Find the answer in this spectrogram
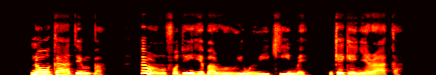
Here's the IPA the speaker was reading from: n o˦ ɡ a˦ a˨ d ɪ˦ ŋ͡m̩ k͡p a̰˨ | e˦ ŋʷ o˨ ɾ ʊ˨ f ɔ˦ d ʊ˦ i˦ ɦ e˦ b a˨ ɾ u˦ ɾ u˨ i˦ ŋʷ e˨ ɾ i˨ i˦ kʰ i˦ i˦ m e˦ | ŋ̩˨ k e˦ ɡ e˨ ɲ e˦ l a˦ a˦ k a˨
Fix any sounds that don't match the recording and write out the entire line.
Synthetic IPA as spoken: n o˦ ɡ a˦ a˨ d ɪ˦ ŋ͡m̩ k͡p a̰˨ | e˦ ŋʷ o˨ ɾ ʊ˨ f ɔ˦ d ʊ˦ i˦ ɦ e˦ b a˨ ɾ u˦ ɾ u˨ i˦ ŋʷ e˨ ɾ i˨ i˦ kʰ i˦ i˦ m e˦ | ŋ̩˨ k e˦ ɡ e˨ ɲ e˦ ɾ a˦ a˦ k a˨

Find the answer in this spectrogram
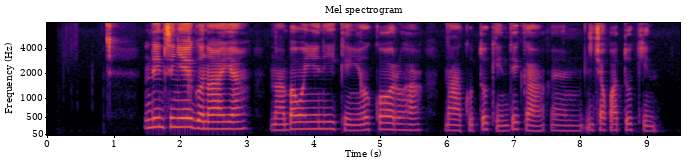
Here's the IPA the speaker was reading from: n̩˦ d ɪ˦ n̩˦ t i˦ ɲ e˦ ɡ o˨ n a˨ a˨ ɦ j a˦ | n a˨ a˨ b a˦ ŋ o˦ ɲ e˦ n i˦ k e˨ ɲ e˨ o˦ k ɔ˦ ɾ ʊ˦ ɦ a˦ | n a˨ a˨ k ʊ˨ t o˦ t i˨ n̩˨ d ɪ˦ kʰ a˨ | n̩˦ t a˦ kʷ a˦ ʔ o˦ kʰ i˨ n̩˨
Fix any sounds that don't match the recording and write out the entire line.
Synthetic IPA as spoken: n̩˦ d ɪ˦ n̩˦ t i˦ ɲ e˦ ɡ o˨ n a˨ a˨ ɦ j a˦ | n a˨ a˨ b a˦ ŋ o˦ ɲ e˦ n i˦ k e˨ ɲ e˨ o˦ k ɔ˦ ɾ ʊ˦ ɦ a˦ | n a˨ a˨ k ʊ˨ t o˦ k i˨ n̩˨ d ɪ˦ k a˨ | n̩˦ t͡ʃ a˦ kʷ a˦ t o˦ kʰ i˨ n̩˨

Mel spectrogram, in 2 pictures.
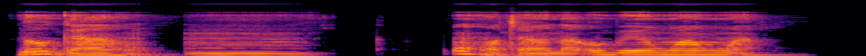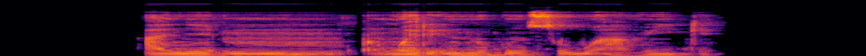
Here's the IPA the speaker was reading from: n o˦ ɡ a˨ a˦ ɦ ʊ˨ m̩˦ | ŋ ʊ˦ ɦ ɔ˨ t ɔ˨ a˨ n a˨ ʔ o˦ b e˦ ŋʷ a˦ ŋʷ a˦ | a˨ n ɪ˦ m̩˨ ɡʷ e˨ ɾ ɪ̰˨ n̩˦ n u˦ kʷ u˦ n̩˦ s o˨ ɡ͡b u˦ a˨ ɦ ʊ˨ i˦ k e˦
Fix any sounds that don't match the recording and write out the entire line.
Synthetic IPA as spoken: n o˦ ɡ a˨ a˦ ɦ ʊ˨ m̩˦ | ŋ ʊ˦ ɦ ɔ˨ t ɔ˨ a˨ n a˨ ʔ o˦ b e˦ ŋʷ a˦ ŋʷ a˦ | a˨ ɲ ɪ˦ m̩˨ ŋʷ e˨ ɾ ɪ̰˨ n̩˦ n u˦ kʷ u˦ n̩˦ s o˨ ɡ͡b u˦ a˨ ɦ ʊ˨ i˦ k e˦

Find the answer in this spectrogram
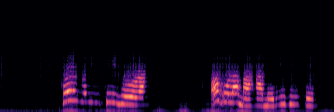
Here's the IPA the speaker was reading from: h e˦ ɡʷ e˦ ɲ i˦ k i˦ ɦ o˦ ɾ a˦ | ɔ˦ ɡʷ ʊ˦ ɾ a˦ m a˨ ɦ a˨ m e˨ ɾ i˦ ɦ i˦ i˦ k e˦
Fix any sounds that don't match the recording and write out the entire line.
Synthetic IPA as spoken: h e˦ ŋʷ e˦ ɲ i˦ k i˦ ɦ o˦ ɾ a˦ | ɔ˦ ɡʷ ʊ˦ l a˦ m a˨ ɦ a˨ m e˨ ɾ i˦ ɦ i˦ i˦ k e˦

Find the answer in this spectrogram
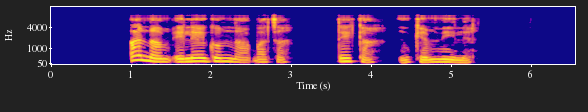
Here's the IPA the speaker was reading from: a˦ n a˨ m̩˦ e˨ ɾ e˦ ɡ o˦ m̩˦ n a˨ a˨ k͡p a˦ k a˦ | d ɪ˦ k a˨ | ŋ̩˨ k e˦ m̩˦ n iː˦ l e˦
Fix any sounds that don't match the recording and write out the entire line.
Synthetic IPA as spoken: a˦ n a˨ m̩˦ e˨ l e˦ ɡ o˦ m̩˦ n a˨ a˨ k͡p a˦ t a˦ | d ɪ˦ k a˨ | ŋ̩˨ k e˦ m̩˦ n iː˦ l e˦

